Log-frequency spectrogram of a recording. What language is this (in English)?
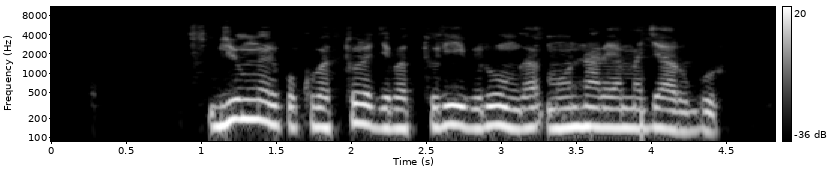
Kinyarwanda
